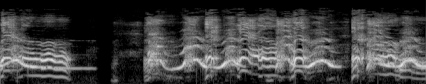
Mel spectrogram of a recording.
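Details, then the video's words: Pet Pomeranians drawn into group howling by their owner's howl; a held wavering howl, a short pause, then a dense chorus of undulating howls and yips rising and dipping rapidly. "Howling Pomeranians"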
